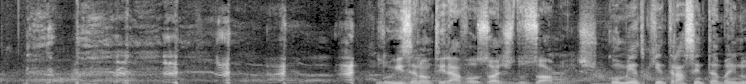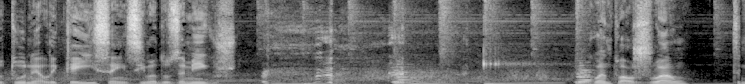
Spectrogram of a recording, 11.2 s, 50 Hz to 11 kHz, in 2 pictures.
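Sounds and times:
man coughing harshly: 0.2s - 2.8s, 7.6s - 8.3s
laughter: 1.2s - 3.0s, 7.5s - 9.2s
speech: 2.8s - 7.9s, 10.1s - 11.1s.

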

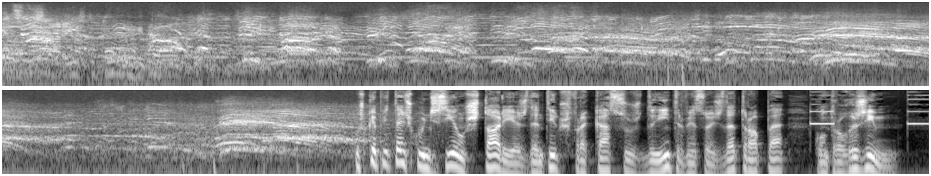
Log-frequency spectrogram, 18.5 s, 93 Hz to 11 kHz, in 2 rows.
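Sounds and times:
large crowd in a street procession shouting and calling out: 0.0s - 13.3s
speech: 12.9s - 18.4s.

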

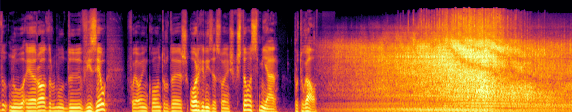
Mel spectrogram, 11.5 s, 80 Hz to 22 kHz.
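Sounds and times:
speech: 0.0s - 7.0s
crop-dusting propeller airplane engine droning overhead while dropping seeds: 6.4s - 11.4s.

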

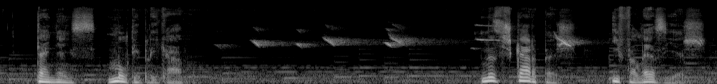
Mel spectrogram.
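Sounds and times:
speech: 0.4s - 2.0s, 4.8s - 7.1s
osprey calling in Portugal: 2.1s - 7.1s.

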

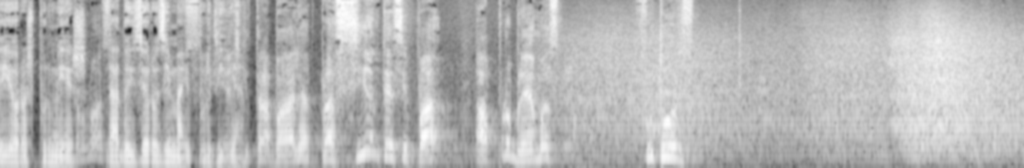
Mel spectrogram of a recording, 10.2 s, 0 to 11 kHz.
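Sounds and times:
speech: 0.0s - 7.0s
wind rushing through broken windows: 5.6s - 10.2s.

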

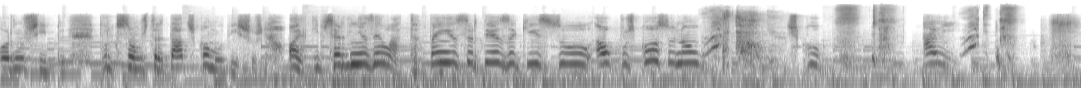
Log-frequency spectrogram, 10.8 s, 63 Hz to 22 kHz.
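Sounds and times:
speech: 0.0s - 10.2s
woman allergic to cats sneezing: 7.0s - 7.8s, 8.4s - 9.0s, 9.6s - 10.7s
woman sniffing: 8.4s - 9.0s, 9.7s - 10.7s.

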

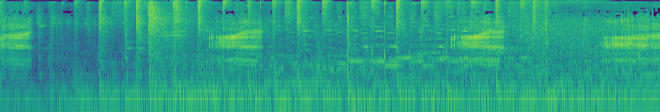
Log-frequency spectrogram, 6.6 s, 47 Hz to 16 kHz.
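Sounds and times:
flock of sheep bleating while grazing: 0.0s - 0.4s, 2.1s - 2.8s, 4.4s - 5.2s, 6.0s - 6.5s
steady rumbling outdoor background: 0.0s - 6.5s.

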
